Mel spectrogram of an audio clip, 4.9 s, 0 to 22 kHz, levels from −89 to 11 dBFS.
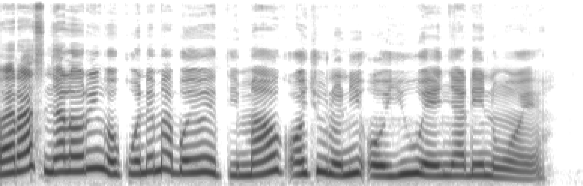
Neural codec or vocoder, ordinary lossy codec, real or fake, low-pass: none; none; real; 19.8 kHz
